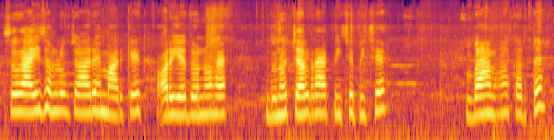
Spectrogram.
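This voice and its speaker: A woman's voice: sits high, flat delivery, a little fast. A woman from Bihar with a Bihari Hindi accent, chatting casually in her village vlog and calling out to animals. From Bihar, India. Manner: chatty, coaxing animals with repeated calls. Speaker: vlogger. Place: village outdoors, then in an auto-rickshaw.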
